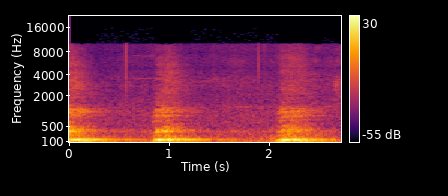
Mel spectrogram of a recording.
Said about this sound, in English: Do you hear that? We are here with McKinney. He is our male lion.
